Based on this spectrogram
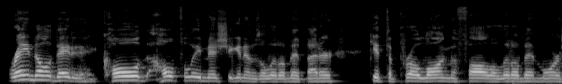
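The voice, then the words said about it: Raspy, crackly voice. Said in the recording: “if you can hear my voice is uh, I'm doing a horrible Scarlett Johansson impression ... a little raspiness to it ... you can hear the like crinkles in my voice”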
